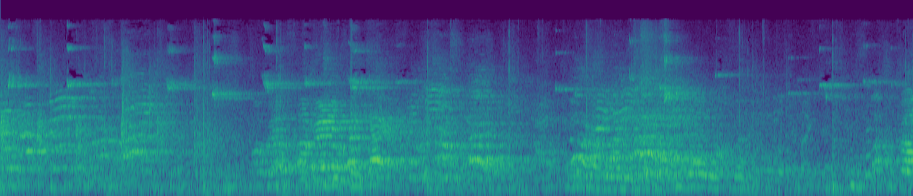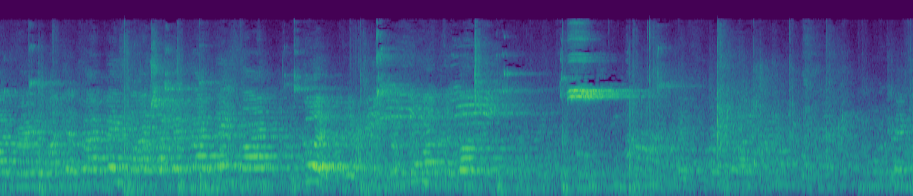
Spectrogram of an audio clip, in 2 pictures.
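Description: Spectators' voices in an echoing school gymnasium during a basketball game, with a basketball being dribbled on the hardwood court. A brief high squeak sounds about fifteen seconds in.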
